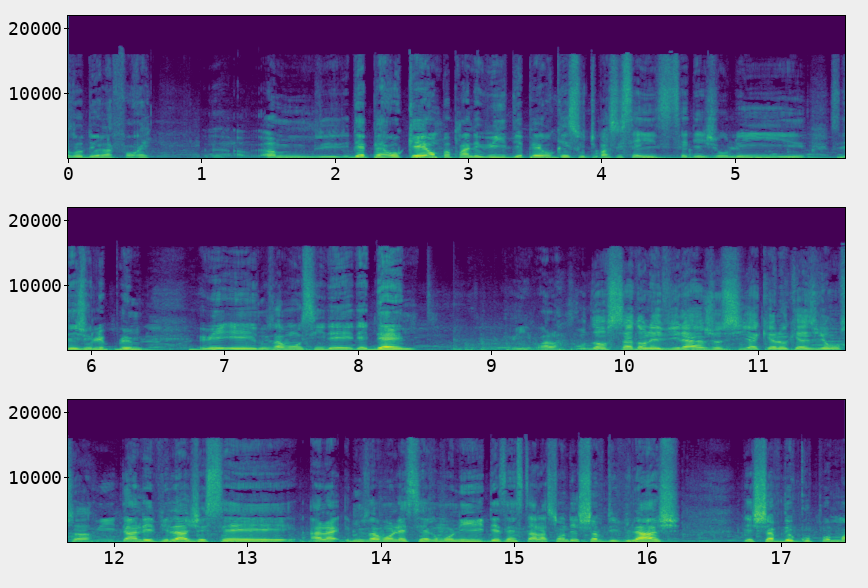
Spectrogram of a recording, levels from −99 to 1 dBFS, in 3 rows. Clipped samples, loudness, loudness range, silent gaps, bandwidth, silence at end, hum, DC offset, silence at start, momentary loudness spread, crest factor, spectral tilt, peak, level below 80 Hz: under 0.1%; -23 LUFS; 5 LU; none; 16.5 kHz; 0 s; none; under 0.1%; 0 s; 13 LU; 22 dB; -5 dB/octave; -2 dBFS; -50 dBFS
